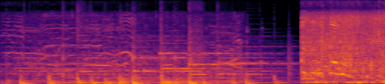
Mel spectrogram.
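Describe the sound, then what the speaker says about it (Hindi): Children play and splash in Ganges floodwater in a flooded Bihar neighbourhood, with busy sloshing and voices under a steady wash of noise, followed by a sudden louder burst of rushing water. "मोहल्ले के बच्चे बाढ़ के पानी में अटखेलियां करते भी नजर आते हैं"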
